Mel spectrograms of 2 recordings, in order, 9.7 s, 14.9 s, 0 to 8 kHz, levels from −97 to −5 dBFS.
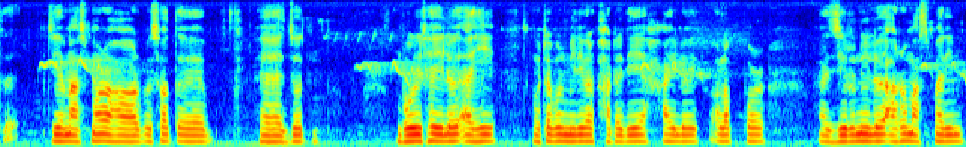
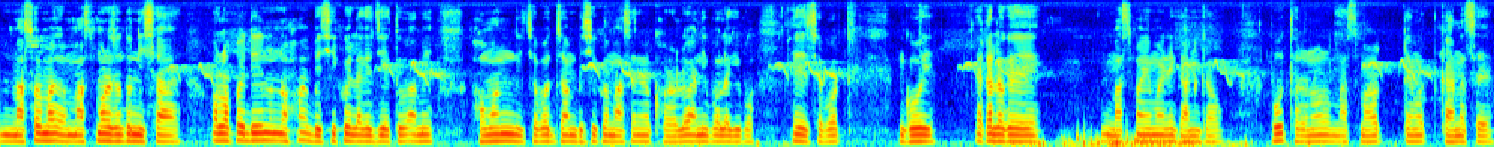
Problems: none marked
